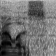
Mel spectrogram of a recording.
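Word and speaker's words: ALIS: The GAO said ongoing costs for developing the ALICE, pronounced ALICE, aren't fully funded.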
